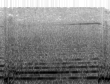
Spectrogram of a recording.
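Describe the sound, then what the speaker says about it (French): A Corvette race car approaches on the Brno circuit, its engine a loud continuous droning roar with a steady pitch that stays close throughout the short clip. "y'a la corvette qui arrive, tu vois"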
